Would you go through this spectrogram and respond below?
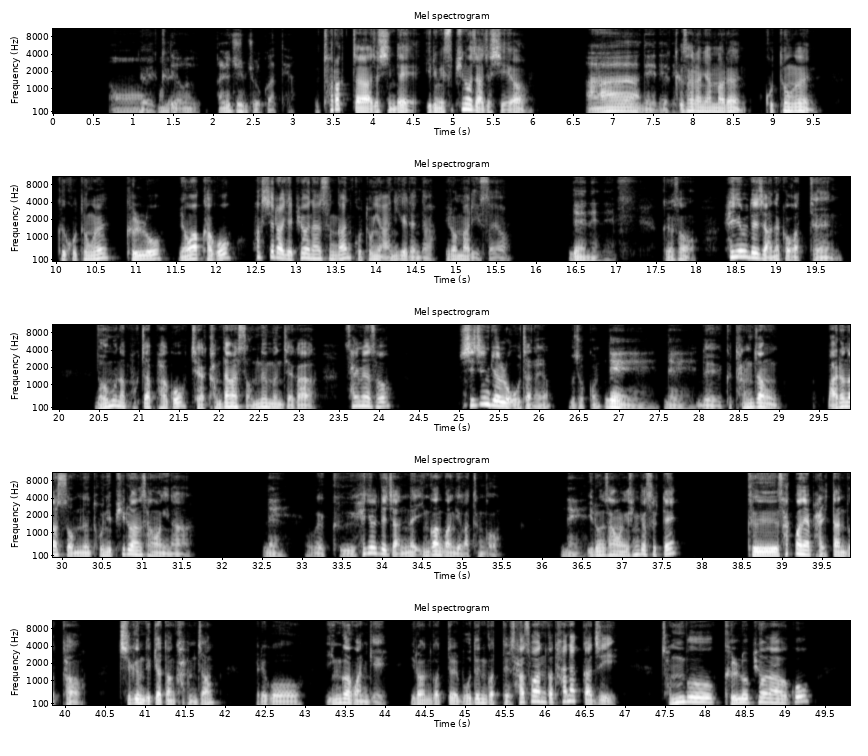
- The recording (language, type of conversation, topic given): Korean, unstructured, 좋은 감정을 키우기 위해 매일 실천하는 작은 습관이 있으신가요?
- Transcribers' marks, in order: tapping; other background noise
